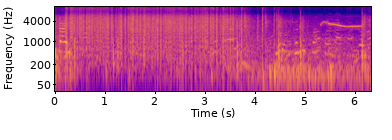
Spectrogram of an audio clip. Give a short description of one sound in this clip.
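Fireworks burst with sharp bangs.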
